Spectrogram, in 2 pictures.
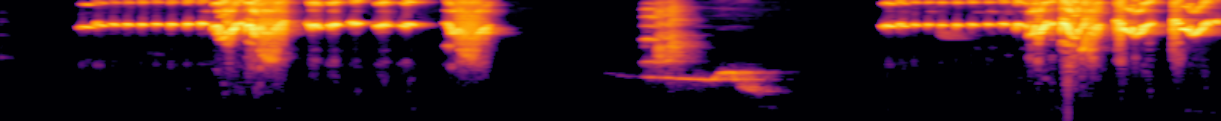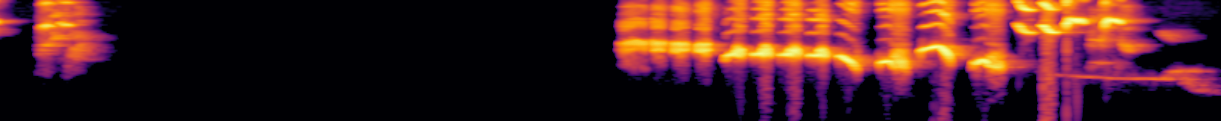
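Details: Orange-headed thrush from Indonesia in full song, with a unique, fairly dense and loud style that serves as master song for training other birds. High whistled and buzzy phrases come in bursts, then pause, and end in a run of rapid slurred notes.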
